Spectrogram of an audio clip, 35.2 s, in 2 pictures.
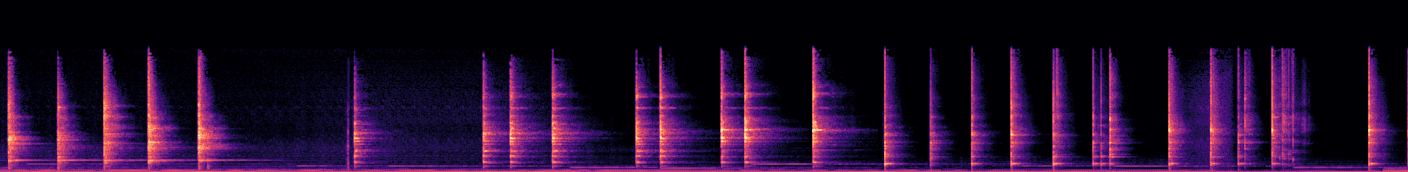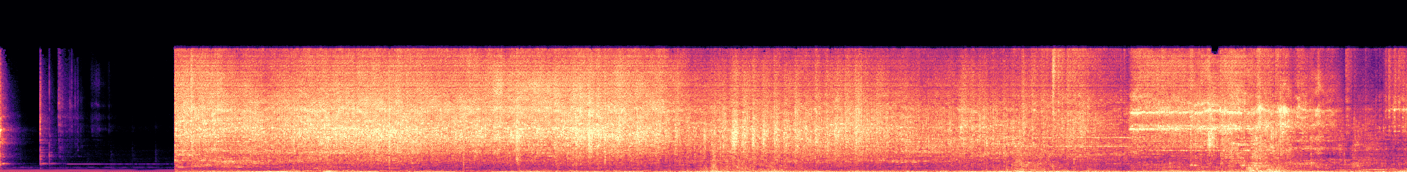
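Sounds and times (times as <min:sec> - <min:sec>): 
mechanic hydraulic pneumatic machine: 0:19.8 - 0:35.1.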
